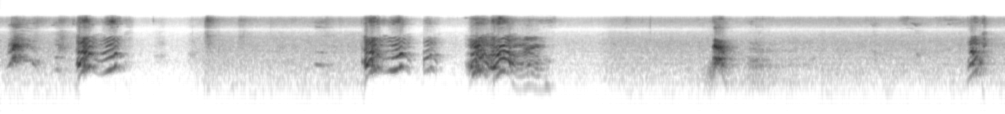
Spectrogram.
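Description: Husky puppy vocalizing in several short bursts of yips and barks with wavering, howl-like husky 'talking'; the longest call lasts about a second near the middle.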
